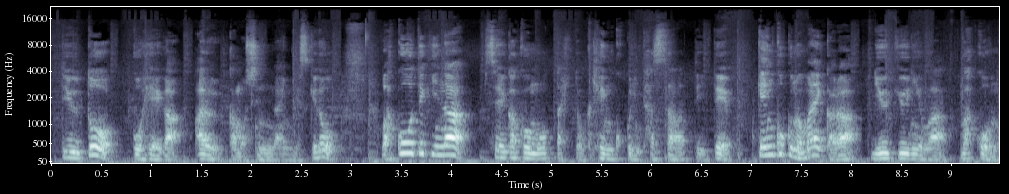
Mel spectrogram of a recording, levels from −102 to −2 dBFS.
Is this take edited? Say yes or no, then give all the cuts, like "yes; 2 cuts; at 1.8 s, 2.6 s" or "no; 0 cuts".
yes; 3 cuts; at 1.3 s, 6.9 s, 8.1 s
